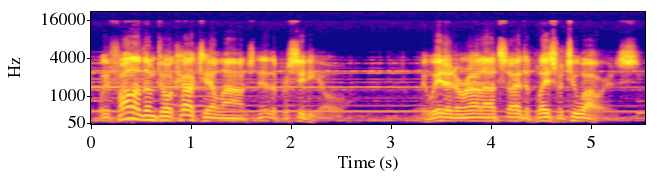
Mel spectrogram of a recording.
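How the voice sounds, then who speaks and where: An actor playing a cool, wry hard-boiled investigator, terse and dry, in a vintage radio detective drama. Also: male voice, mid-range voice, very animated, over loud music. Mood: cool narration. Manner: terse, dry, unhurried authority. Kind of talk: 1950s radio detective drama, narration and dialogue. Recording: dull vintage radio recording.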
